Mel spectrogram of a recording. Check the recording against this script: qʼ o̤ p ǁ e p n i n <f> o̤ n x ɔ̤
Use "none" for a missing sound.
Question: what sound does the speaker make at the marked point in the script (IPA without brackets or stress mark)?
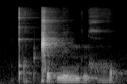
m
